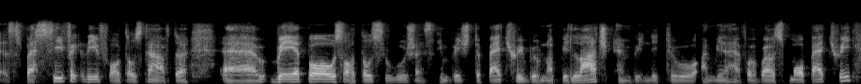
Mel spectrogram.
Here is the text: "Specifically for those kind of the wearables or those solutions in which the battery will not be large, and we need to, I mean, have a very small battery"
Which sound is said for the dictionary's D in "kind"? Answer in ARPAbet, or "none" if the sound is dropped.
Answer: none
